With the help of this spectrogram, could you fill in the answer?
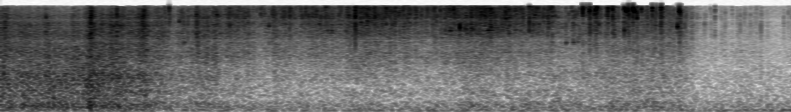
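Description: A grey leaf-print cotton pillow filled with cherry stones is gripped and kneaded by the whole hand, so the pits grind and rattle against each other. The result is a steady, bright, crunchy rustling grind that carries on for about three and a half seconds, then drops away to near quiet.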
